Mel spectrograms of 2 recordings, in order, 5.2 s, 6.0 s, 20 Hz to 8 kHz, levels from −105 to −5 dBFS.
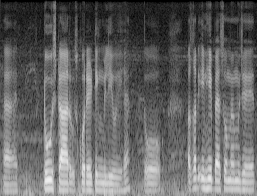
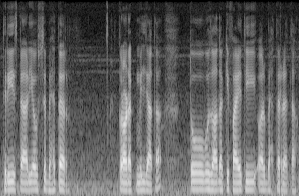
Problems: background sounds at intervals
